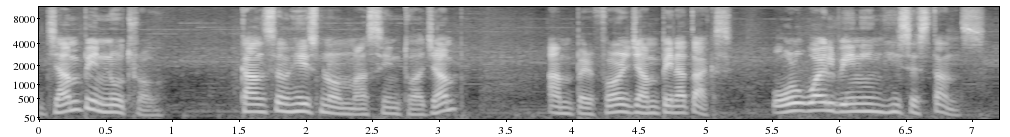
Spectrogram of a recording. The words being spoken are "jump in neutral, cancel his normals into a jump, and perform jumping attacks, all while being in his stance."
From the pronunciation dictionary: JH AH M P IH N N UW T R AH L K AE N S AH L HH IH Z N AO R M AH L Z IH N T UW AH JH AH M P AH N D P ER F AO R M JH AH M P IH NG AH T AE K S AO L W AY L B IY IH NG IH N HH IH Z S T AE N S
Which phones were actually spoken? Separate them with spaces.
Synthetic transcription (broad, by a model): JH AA M P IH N N UW T R AH L K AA N S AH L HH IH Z N AO R M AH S IH N T UW AH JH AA M P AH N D P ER F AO R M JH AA M P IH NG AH T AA K S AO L W AY L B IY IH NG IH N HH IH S S T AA N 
